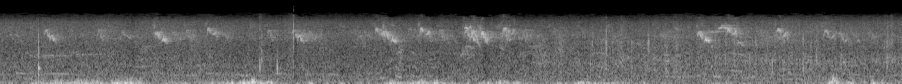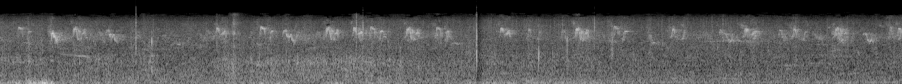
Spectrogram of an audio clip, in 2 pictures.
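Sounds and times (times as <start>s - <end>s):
small birds chirping: 0.3s - 18.0s.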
